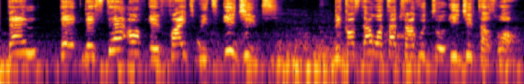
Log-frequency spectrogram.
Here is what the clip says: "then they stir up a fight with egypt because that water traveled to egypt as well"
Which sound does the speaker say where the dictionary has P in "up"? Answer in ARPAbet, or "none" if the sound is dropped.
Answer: F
